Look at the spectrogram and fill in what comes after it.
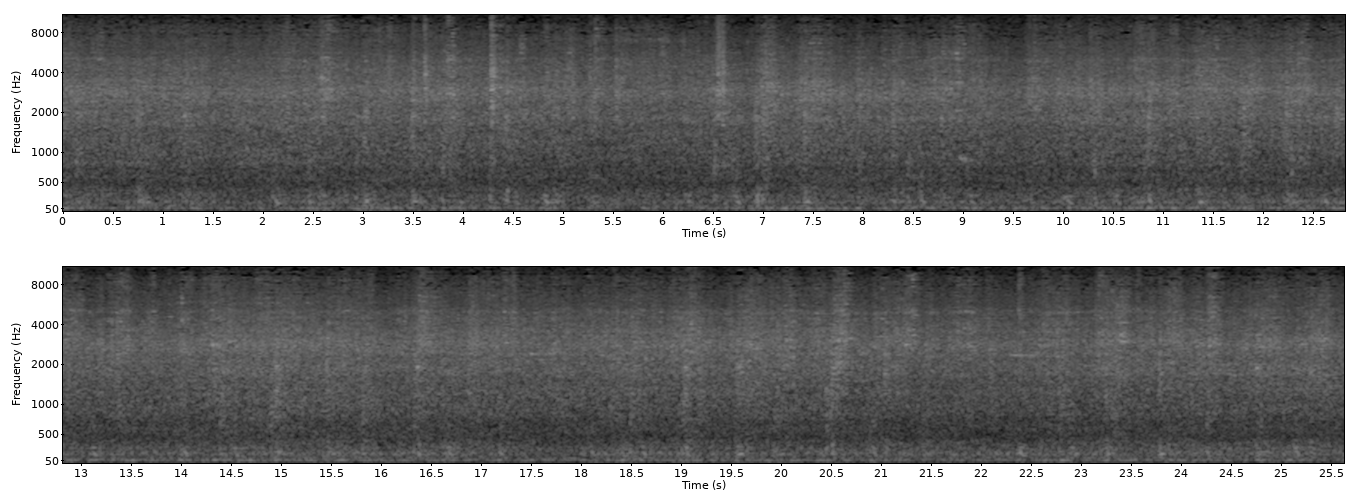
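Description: Freight train of tank wagons rolling slowly past: a steady rumble of steel wheels on rail, with scattered clicks and knocks as the wheels cross rail joints.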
